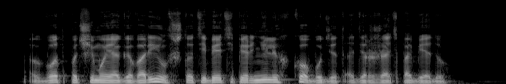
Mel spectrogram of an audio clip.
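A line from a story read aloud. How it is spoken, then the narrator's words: Calm, still composed. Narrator (Russian): все так же спокойно добавил Джон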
